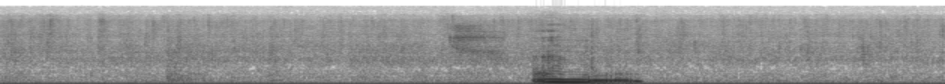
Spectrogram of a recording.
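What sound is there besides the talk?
rain falling at night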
